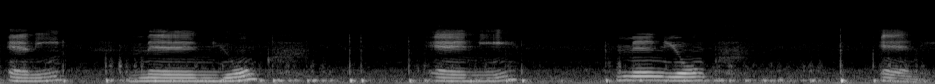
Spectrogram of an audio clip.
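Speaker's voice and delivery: drawn-out words, long pauses between; slow dictation. Shown as a demonstration. Teacher saying it as students write it three times, slowly. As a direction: stretch each word for writing.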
